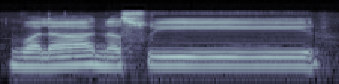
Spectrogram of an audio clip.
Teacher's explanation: Pronounce sod with thicker voice because it is from mustaliya letters, and you have to stretch madde aris at the end of this word.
